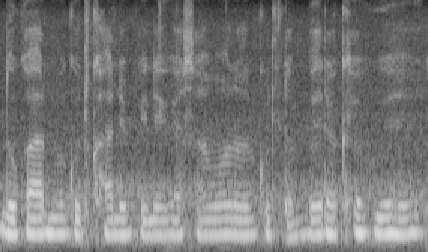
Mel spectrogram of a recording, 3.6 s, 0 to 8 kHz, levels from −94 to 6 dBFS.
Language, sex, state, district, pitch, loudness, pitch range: Hindi, male, Arunachal Pradesh, Lower Dibang Valley, 140 Hz, -16 LUFS, 135-145 Hz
